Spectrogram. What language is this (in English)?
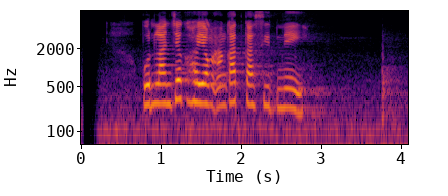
Sundanese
